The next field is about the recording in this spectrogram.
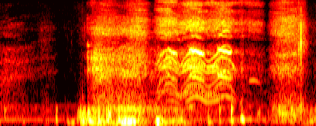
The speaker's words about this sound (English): When it's on Spill Your Beans, I'm fine. But when it's my topic, I start to have like yawning issues.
